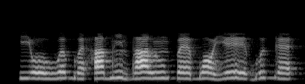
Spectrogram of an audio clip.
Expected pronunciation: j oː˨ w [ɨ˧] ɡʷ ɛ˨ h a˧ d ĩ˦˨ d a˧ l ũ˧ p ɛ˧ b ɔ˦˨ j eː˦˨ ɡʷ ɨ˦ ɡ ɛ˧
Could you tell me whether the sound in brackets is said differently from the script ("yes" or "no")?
yes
